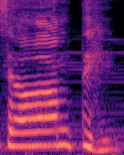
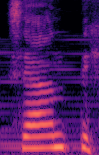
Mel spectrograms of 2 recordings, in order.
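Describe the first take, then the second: First: It is said loudly. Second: It is said somewhat more softly. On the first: "మొట్టమొదటిదేమో పెద్దదిగా" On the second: "రెండోది కొంచెం తక్కువ స్థాయిలో"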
